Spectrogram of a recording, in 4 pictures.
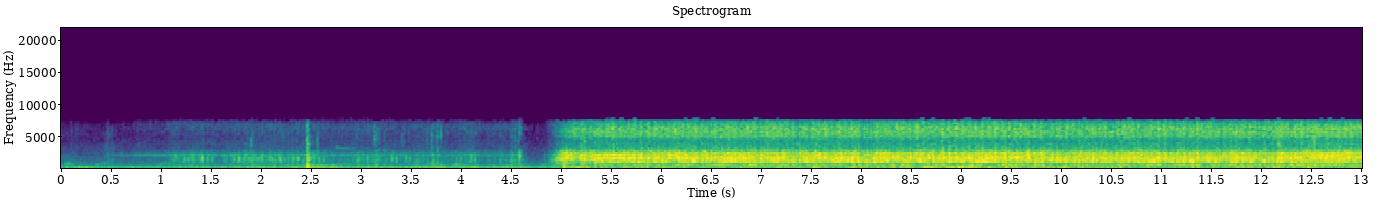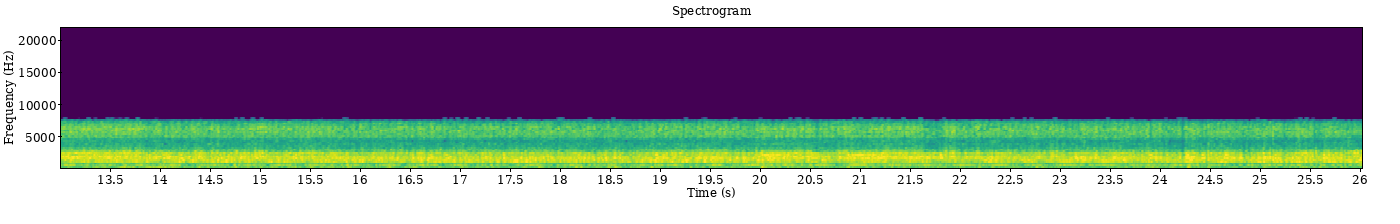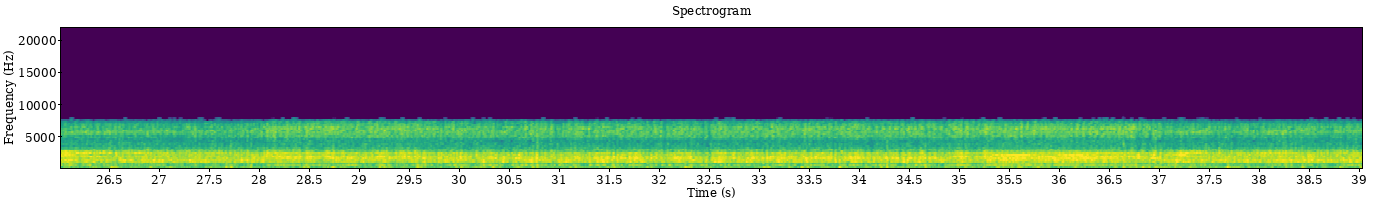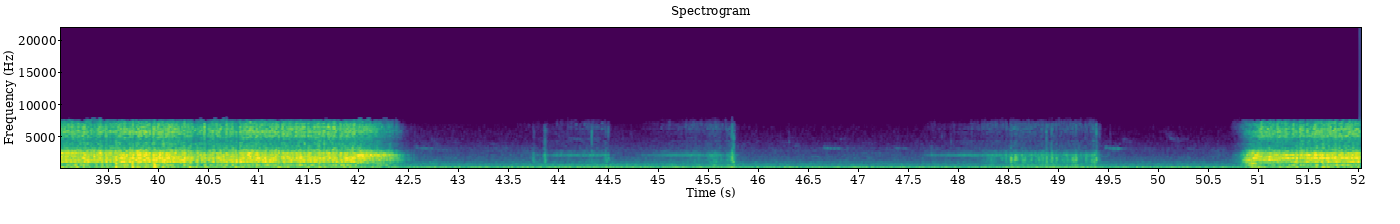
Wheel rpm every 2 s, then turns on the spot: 20, 20, 80, 160, 160, 160, 160, 160, 160, 160, 160, 160, 160, 160, 160, 160, 160, 160, 160, 160, 150, 20, 10, 0, 10, 60.
0-4 48-50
